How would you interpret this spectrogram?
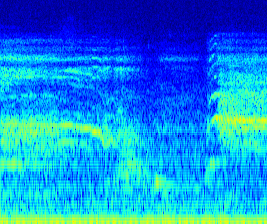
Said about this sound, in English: And again. He's got an amazing scream, but come on.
